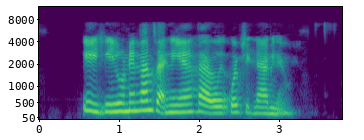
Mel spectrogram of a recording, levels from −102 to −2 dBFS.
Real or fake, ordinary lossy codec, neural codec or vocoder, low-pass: fake; AAC, 64 kbps; codec, 16 kHz, 1 kbps, FreqCodec, larger model; 7.2 kHz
